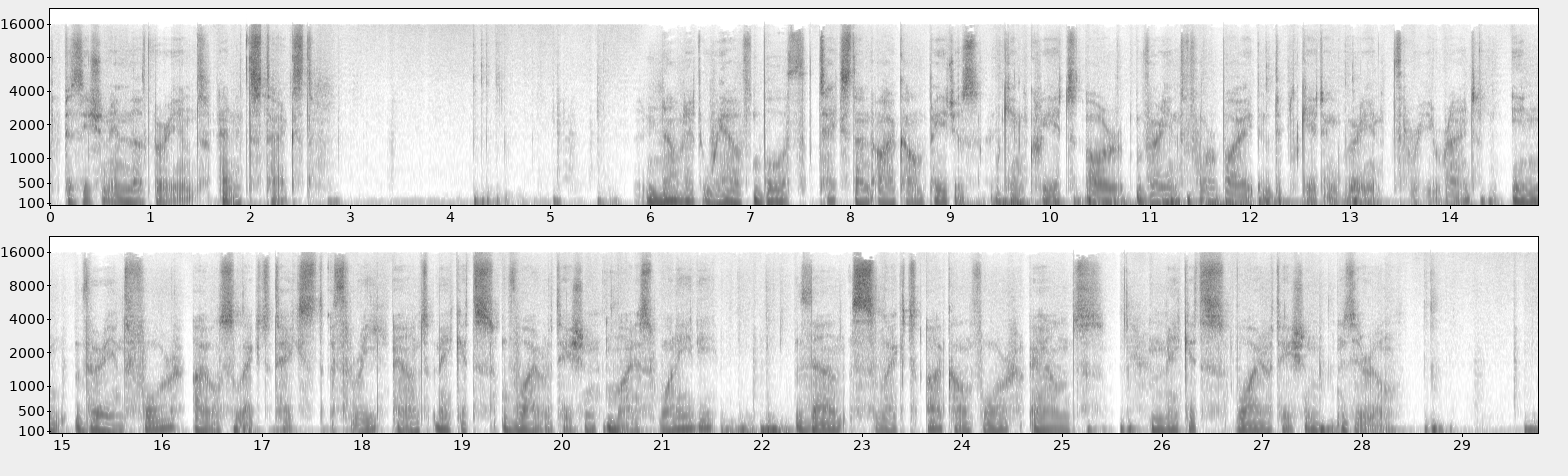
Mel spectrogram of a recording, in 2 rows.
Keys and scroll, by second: 1.5 super+c, 5.4 super+v, 14.3 super+d, 21.3-22.5 typing, 29.6 0.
